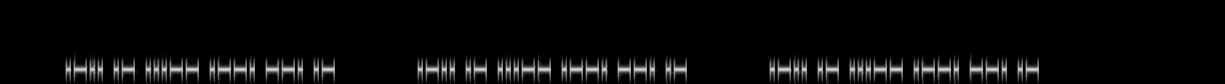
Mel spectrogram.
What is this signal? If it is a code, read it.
Morse code, heard as a keyed tone, about 30 wpm, 700 Hz. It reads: LA3PGA LA3PGA LA3PGA
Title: DXCC-100 Call Signs - 6 Characters - Repeated 3x - 30wpm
